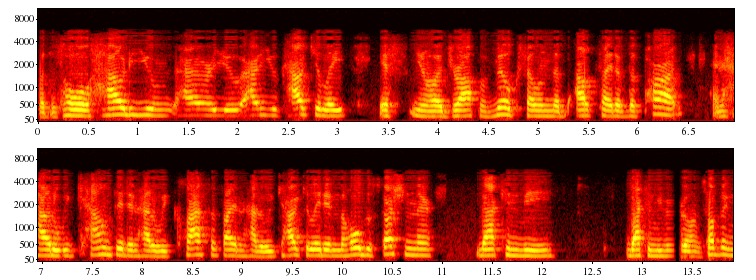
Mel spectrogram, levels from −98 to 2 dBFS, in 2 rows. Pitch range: 155-195 Hz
